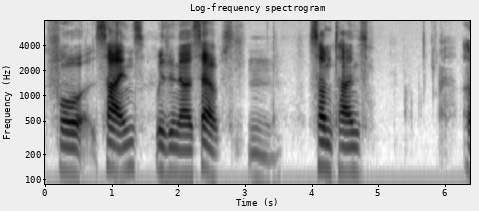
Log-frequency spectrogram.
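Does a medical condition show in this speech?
Yes: cerebral palsy.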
